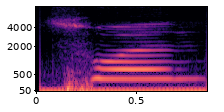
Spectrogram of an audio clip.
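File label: "cun", Mandarin Chinese, first tone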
